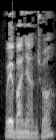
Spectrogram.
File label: neutral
